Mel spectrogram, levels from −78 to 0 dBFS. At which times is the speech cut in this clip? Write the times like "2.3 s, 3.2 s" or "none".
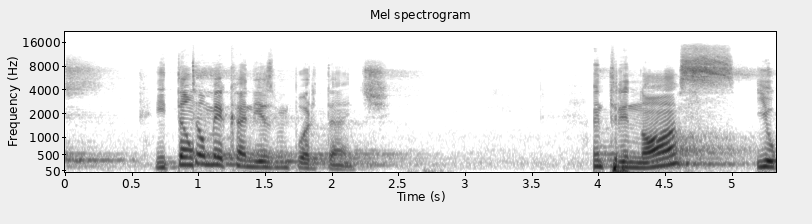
1.0 s, 4.0 s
